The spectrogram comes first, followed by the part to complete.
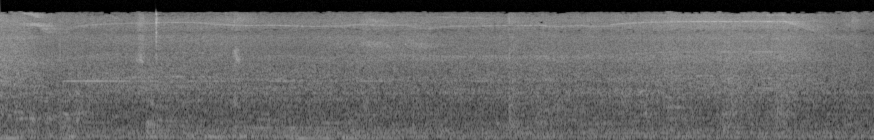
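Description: Steady low rumble of idling vehicle engines, with a faint steady high whine and a few light clicks.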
